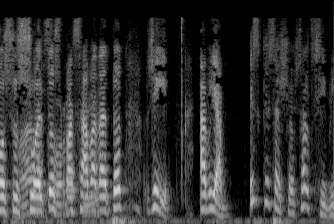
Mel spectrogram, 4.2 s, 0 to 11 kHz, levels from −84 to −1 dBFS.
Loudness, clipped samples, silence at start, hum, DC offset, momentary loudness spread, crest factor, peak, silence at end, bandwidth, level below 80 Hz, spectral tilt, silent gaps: -26 LUFS; under 0.1%; 0 s; none; under 0.1%; 13 LU; 18 dB; -8 dBFS; 0 s; 8.8 kHz; -48 dBFS; -3.5 dB/octave; none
